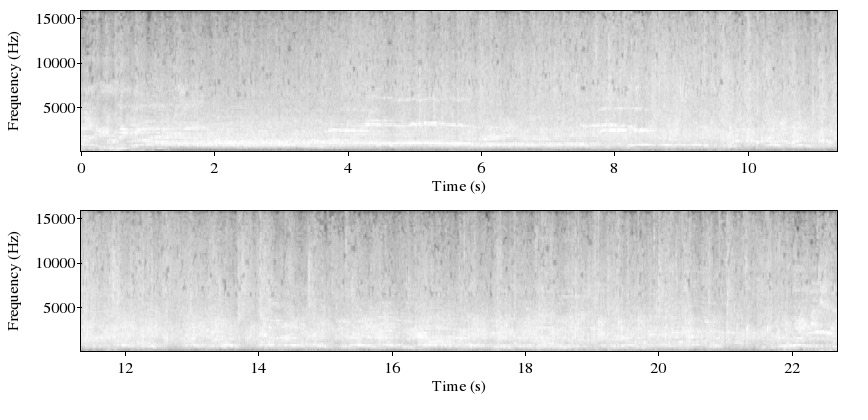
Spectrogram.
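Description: A wrestling crowd applauds and cheers for wrestler Rowdy Ricky Knight, sustained dense clapping with whoops and shouts mixed in, steady and enveloping for the whole stretch.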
